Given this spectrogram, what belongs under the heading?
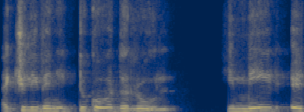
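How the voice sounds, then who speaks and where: The voice has a dark, mellow tone and moves at a fairly quick pace. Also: man. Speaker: conference moderator. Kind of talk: opening remarks presentation. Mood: formal, respectful. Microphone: video call.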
